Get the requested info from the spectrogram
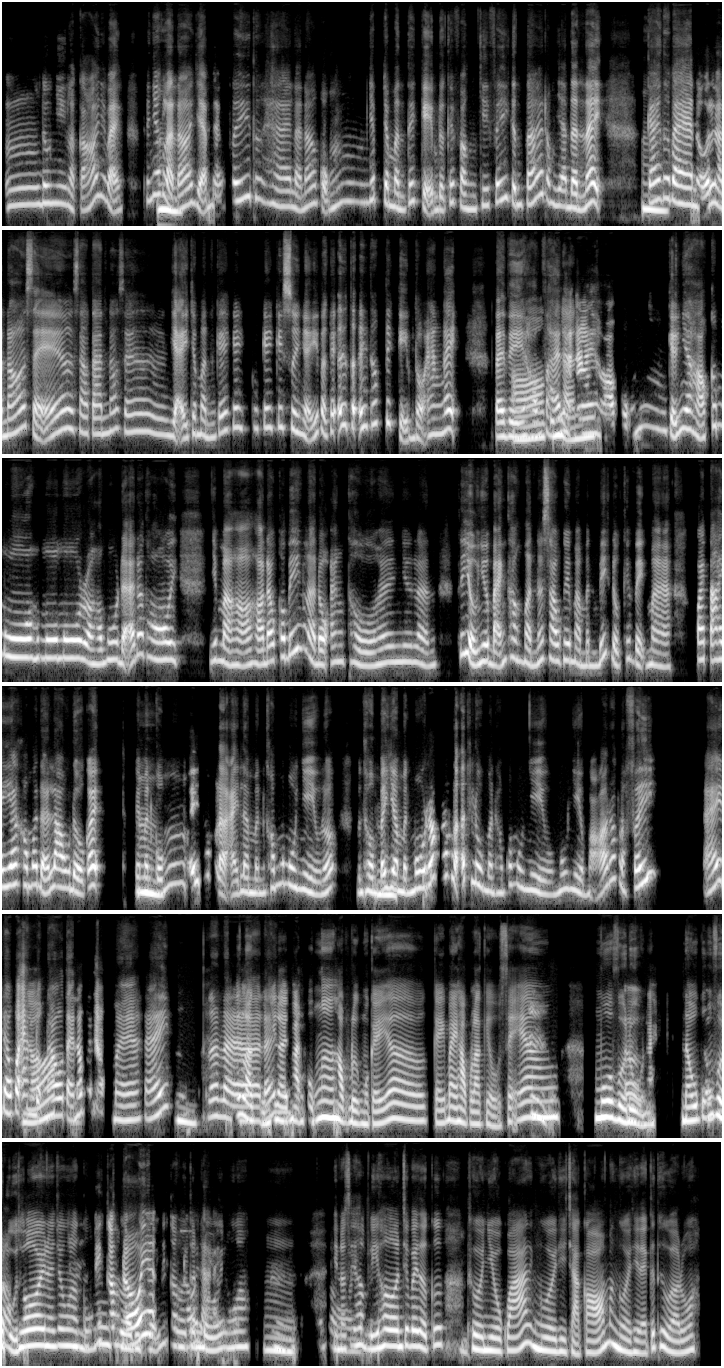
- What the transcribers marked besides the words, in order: tapping; other background noise
- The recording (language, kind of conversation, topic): Vietnamese, podcast, Làm sao để biến thức ăn thừa thành món mới ngon?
